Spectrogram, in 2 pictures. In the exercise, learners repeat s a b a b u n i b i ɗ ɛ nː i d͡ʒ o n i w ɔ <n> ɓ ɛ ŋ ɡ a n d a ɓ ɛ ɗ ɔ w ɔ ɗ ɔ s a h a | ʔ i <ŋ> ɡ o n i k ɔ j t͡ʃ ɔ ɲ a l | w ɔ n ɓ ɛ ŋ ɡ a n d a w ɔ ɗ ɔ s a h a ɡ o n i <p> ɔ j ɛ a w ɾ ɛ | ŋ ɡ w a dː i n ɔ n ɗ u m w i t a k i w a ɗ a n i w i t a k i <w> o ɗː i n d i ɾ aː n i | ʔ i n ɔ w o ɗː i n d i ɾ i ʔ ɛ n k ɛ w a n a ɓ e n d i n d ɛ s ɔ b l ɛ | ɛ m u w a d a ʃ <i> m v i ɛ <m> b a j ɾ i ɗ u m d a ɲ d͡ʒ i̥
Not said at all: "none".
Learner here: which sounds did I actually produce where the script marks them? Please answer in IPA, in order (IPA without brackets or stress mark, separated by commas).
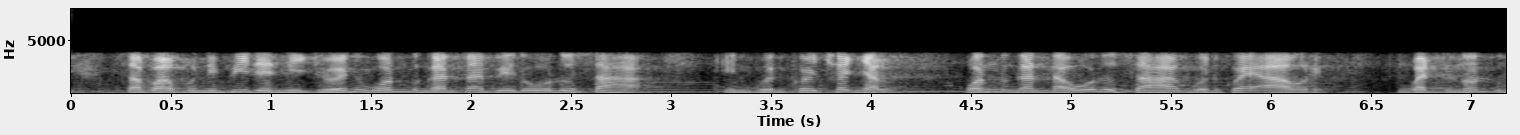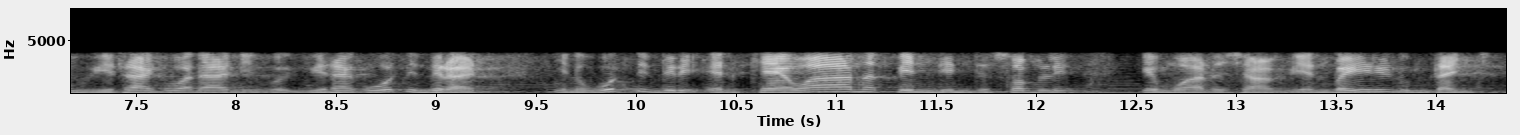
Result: n, n, k, w, a, n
